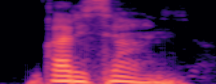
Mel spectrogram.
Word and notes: karisya: Yawa

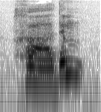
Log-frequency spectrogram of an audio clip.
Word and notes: xaadɯm: Xyzyl

